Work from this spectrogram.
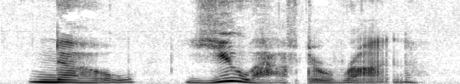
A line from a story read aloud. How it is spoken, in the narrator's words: the cat hissed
